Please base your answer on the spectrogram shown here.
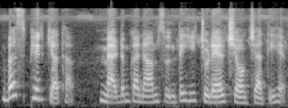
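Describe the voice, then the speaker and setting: Female storyteller with a high voice, scripted narration for cartoon spooky tales. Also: animated, normal speed.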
